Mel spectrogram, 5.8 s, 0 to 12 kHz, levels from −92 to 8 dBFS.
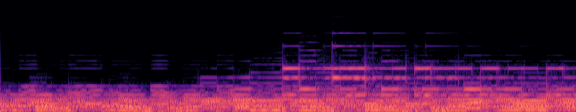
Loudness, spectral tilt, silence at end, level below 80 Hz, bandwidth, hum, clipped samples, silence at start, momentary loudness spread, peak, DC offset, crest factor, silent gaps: -25 LUFS; -13.5 dB/octave; 0 s; -30 dBFS; 4.5 kHz; none; under 0.1%; 0 s; 5 LU; -10 dBFS; under 0.1%; 14 dB; none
